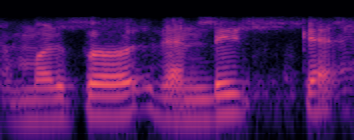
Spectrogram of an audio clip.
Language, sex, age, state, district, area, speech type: Malayalam, male, 18-30, Kerala, Wayanad, rural, conversation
